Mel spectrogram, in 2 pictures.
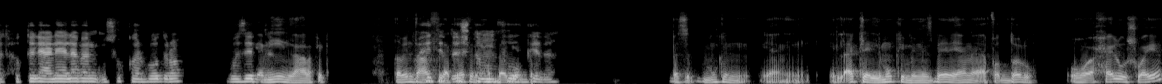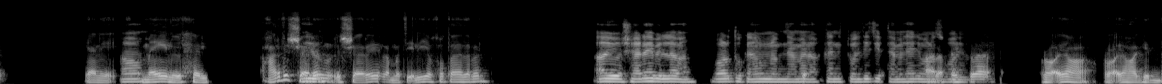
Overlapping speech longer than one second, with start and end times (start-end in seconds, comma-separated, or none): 4.1-5.4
